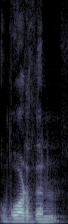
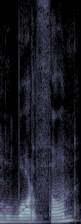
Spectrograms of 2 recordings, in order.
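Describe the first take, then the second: First: The final vowel is reduced to schwa. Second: The final vowel is a full vowel. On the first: The speaker calls it right. "just like schwa it away" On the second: The speaker calls it wrong. "instead of saying"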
